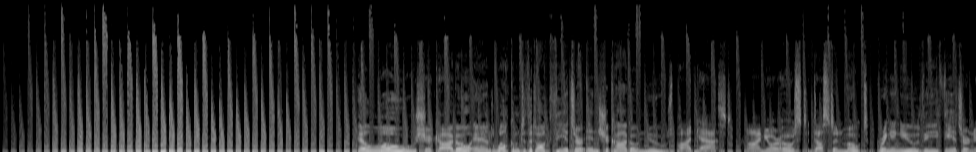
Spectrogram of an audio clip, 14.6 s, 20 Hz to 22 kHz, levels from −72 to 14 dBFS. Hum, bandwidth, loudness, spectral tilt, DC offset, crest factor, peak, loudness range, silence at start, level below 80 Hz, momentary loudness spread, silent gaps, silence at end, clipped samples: none; over 20 kHz; -20 LUFS; -5.5 dB/octave; under 0.1%; 18 dB; -2 dBFS; 5 LU; 0.05 s; -28 dBFS; 11 LU; none; 0 s; under 0.1%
